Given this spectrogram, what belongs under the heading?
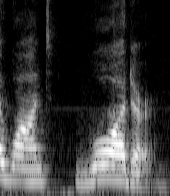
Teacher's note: the t turns into a d and the whole word is voiced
